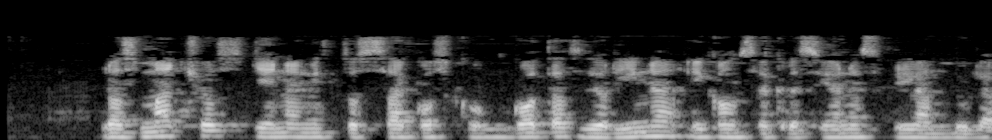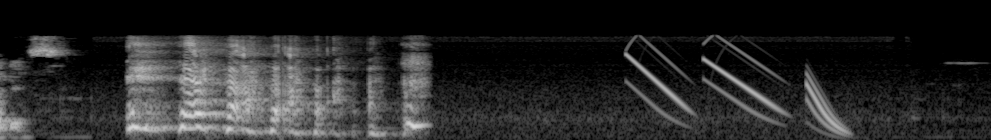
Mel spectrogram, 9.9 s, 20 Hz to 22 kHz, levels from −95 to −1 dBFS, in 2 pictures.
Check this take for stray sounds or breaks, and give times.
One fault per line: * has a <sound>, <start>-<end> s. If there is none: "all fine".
* has a laugh, 5.6-7.1 s
* has a chirp, 8.1-9.2 s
